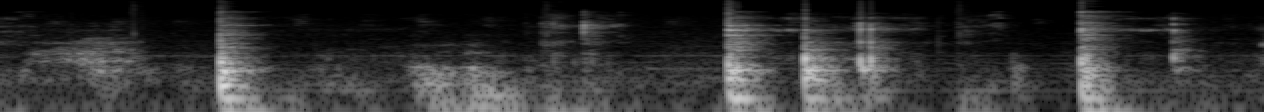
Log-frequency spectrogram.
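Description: A knife cuts food into small squares directly on a plate, giving sharp clinks and taps of metal on the plate in an irregular rhythm, close by with no talking.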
